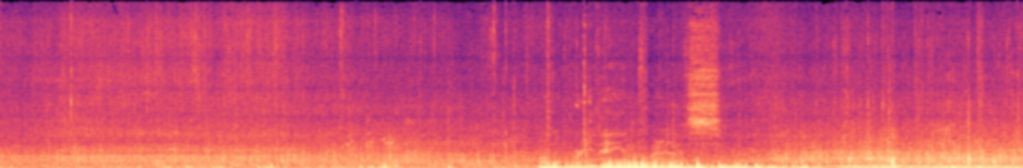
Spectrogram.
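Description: Electric golf cart riding over a gravel path: a low rumble of tyres on gravel mixed with wind buffeting the microphone. The rumble jumps suddenly louder about five and a half seconds in.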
